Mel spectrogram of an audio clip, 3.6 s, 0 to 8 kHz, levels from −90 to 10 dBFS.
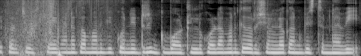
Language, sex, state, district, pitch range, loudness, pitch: Telugu, female, Andhra Pradesh, Krishna, 200-215 Hz, -13 LUFS, 210 Hz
